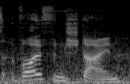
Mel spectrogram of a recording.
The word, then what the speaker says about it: Wolfenstein: And so the Castle Wolfenstein, or in real German, Schloss Wolfenstein.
